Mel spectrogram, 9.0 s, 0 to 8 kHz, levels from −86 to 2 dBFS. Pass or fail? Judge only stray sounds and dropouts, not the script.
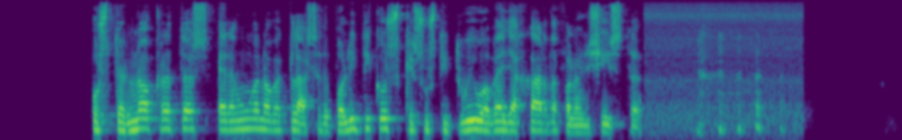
fail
